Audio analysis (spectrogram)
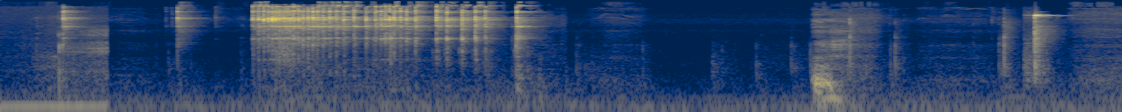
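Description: Nuts being tightened on a metal swivel fixture while fitting a cylinder and steam chest wedge for a steam locomotive: short bursts of rapid metallic ratcheting clicks and a few sharp clanks, separated by quiet pauses.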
